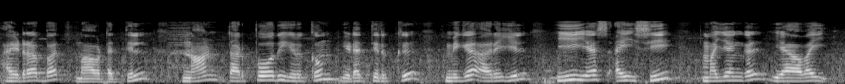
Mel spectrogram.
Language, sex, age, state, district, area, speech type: Tamil, male, 30-45, Tamil Nadu, Dharmapuri, rural, read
